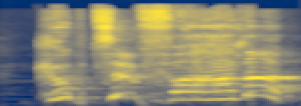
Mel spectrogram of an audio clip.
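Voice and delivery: put-on working-class English accent. Imitating the original undubbed film line: imitating the original English line. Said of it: "you hear the original fucking audio and it's like".

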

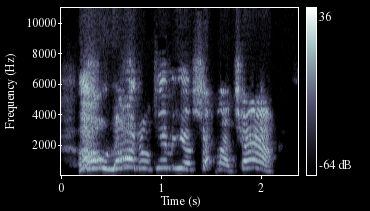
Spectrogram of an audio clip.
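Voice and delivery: very high-pitched, loud hollering cry. Retelling a father's reaction to terrible news: imitating someone hollering. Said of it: "he started hollering and things".

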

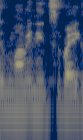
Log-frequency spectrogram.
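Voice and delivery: softly spoken.

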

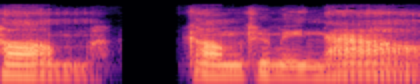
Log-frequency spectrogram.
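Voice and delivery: heavy smoker's voice. A narrated character calls out toward the candy shop, in a heavy smoker's voice. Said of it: "But like way too many cigarettes".

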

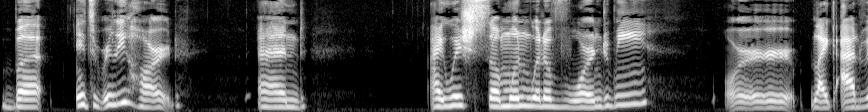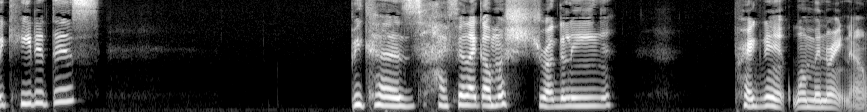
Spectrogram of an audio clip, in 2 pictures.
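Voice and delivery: teary, emotional, crying while talking. Speaker sharing how lost and hard things feel right now, tearful and crying. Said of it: "I have like tears flowing out my eyes".

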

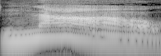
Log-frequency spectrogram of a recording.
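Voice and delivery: very dangerous, threatening, menacing, drawn-out delivery. Reading a novel, the professor orders a reluctant student: in his most dangerous voice. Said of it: "said Snape in his most dangerous voice".

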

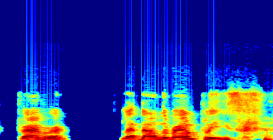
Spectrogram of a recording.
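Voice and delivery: high, play-acted, commanding, authoritative tone. Showing what the speaker learned to say to a driver, in an authoritative voice. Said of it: "say in an authoritative voice".

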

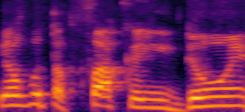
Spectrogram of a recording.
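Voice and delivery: mock furious, angry, fed-up outburst. Retelling how someone got up after being overshot: imitating someone pissed off. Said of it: "he was pissed".

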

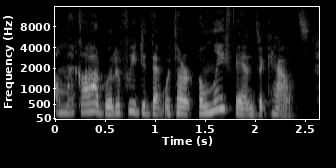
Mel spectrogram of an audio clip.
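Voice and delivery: ordinary talk, nothing marked

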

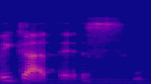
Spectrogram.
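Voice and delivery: put-on whispered, breathed out in a Polish accent. Retelling how a book character answers about handling things: Bogdan's Polish accent. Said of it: "in his Polish accent".

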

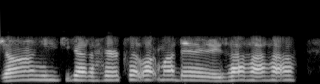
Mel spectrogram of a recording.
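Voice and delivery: high-pitched, teasing, mocking little-girl voice. Retelling a little girl teasing a man about his haircut: imitating a little girl teasing. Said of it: "kinda poking at him".

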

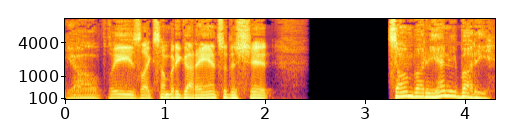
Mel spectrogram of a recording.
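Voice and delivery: panicky begging tone. Retelling being stuck at 2 a.m. with a dead phone, retelling own panic. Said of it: "i'm like panicking".

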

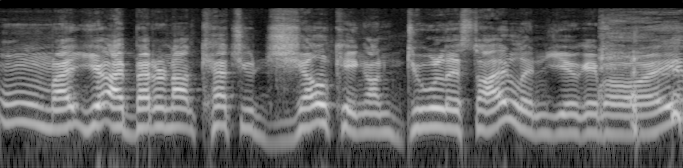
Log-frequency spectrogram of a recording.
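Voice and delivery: slow, drawn-out character voice lingering on each word. Quoting a favorite villain while talking about the show: Pegasus impression. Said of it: "He's like".

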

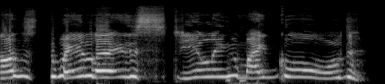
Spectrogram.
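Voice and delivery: put-on squeaky, very high old-timer prospector voice. Doing a bit, the speaker slips into a prospector voice. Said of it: "prospector voice".

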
